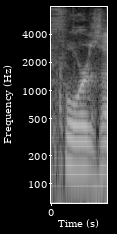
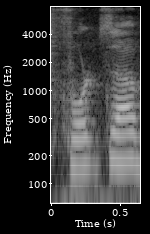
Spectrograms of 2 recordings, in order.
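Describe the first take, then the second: First: The middle consonant is a plain z sound. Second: The middle consonant is a ts sound. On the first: This is how the speaker personally says it. "I say Forza" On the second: This is the official pronunciation. "why didn't they put a T?"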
